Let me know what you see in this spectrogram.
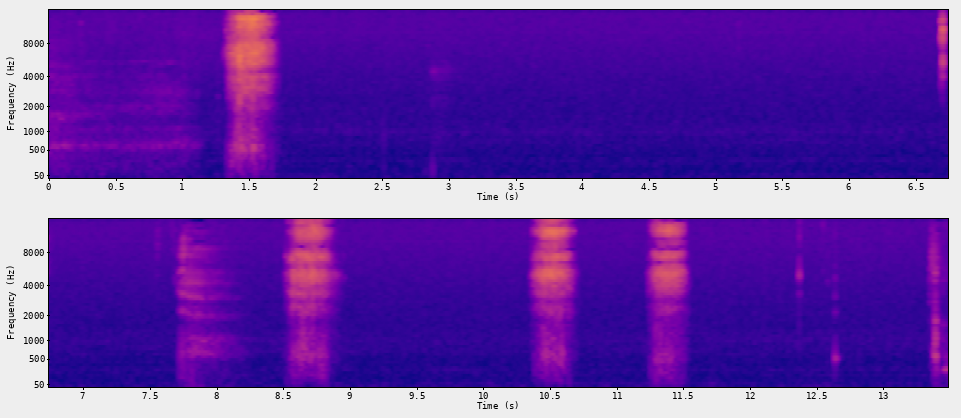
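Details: Several powerful, forceful sneezes in a quiet room, some preceded by a short intake of breath and announced with "I'm gonna sneeze"; the person has been sneezing a lot lately and wonders about a new allergy. Repeated sneezing.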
